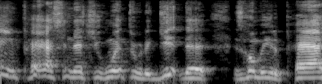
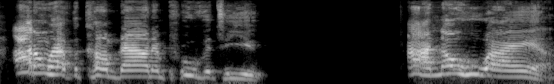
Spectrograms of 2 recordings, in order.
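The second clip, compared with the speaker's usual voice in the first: rising preacher's fervour, carried away; fired-up preaching; 8 semitones higher, 5 dB louder than usual. Acted. Preaching to his live audience about confidence, fired up. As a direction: preach it higher and louder, building.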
